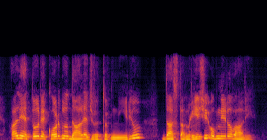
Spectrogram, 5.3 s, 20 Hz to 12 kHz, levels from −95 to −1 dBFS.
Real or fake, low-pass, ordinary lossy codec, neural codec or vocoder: fake; 7.2 kHz; none; codec, 16 kHz, 2 kbps, X-Codec, HuBERT features, trained on general audio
